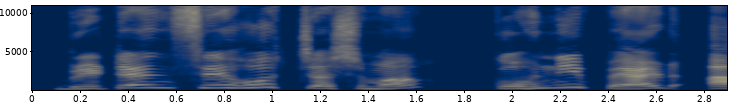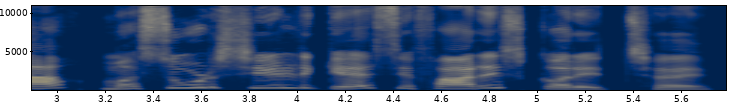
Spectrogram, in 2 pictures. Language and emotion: Maithili, neutral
